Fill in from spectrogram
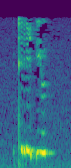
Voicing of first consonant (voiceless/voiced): voiceless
